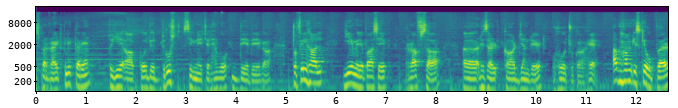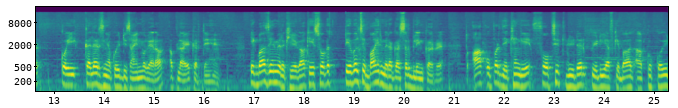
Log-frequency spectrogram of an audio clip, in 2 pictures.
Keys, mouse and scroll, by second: 0.9 right click, 4.2 click, 4.9 scroll up 1, 5.1-5.6 scroll, 6.1 scroll up 1, 9.6-9.9 scroll, 10.2-10.9 scroll up 2, 11.3 Return, 14.6-14.9 scroll down 1.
